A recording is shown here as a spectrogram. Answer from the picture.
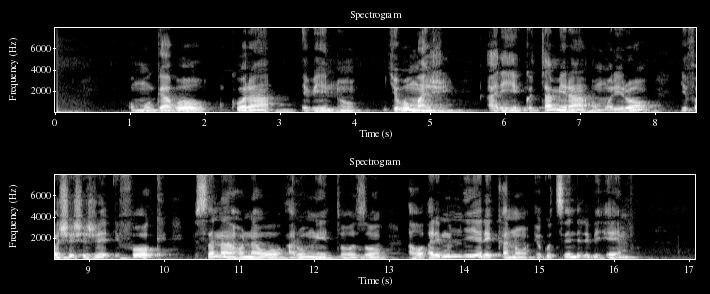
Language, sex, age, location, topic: Kinyarwanda, female, 25-35, Nyagatare, government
